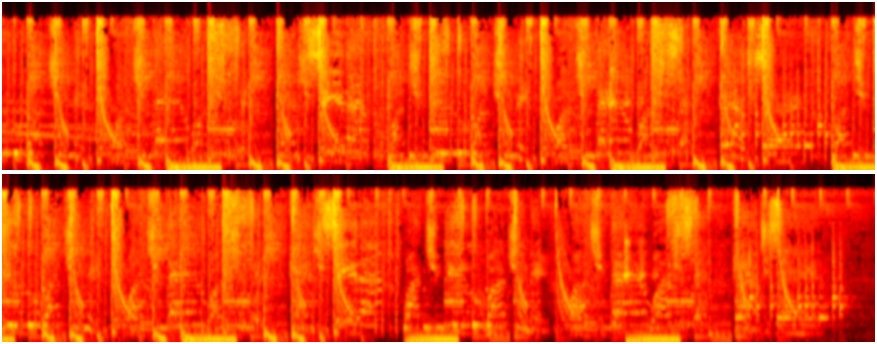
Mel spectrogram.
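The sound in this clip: Live drum and bass music: loud, fast, driving breakbeats with heavy pulsing bass hits at a steady interval and dense layered synths, playing continuously throughout.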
